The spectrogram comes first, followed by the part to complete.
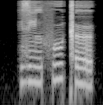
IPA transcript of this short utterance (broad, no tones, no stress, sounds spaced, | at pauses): z i l f u ǁ ɵ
